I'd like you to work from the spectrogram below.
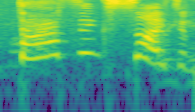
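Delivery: high excited gasp. Real, not acted. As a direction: gasp with delight. Gasps at viewer news.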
